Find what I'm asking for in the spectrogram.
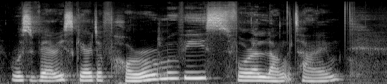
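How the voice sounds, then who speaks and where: Woman at medium pitch and a fairly slow pace, with noticeable background noise. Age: 20s. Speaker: digital artist and YouTuber. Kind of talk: storytime while drawing. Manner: animated; halting, repeats words.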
